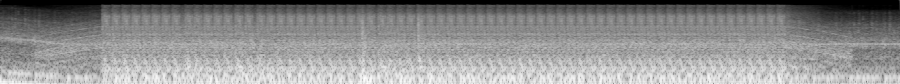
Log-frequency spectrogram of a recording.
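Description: A machine gun fires in a rapid, continuous burst.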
